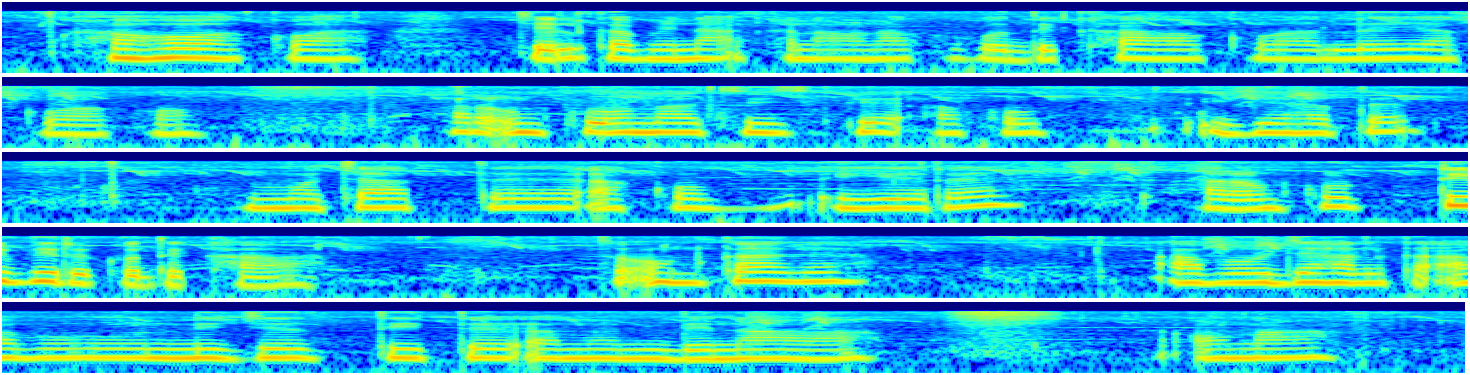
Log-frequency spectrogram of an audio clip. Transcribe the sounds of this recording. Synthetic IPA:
hɔɦɔakɔwa | t͡ʃɛlkabinaʔkanaɔnakɔkɔd̪ɛkʰawakɔwaləjakɔwakɔaɾṵnkuɔnat͡ʃid͡ʒɡɛʔakɔbijəɦat̪ɛʔ̚ | mɔt͡ʃat̪ɛakɔbijəɾɛaɾunkuʈibiɾɛkɔd̪ɛkʰawa | t̪ɔ̰ʔɔnkaɡɛ | abɔd͡ʒaɦalka̰ʔabɔnid͡ʒet̪it̪ɛʔamɛbɛnawa | ɔna

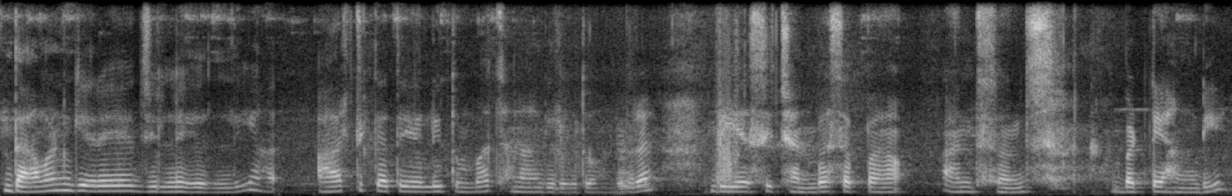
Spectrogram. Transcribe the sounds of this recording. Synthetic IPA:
d̪aːʋɐɳɡeɾed͡ʒilːɛjɐlːi | aːɾt̪ʰikɐt̪ɛjɐlːit̪umbɐt͡ʃɐnːaːɡiɾoːd̪uɐnd̪ɐɾebiesit͡ʃɐnbɐsɐpːɐ | ɐnt̪sɐnsbɐʈːeɦɐŋɖi

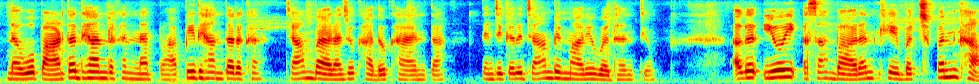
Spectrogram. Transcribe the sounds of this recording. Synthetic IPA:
nɐʊopaːɽ̃t̪ad̪ʱjaːnɾɐkʰənɪ̆nɐpaːpid̪ʱjaːnt̪aɾɐkʰənɪ̆ | d͡ʑaːmbaːɦɪɾə̃nd͡ʑoːkʰaːd̪ʱokʰaːɪnɪ̆t̪ʰa | t̪ɐ̃ɦɪ̃ɲd͡ʑeːkɐɾed͡ʑaːmbiːmaːɾijũʋɐd̪ʱənɪ̆t̪ʰijũ | ɐ̰ɡəɾɪɦoiʔɐsãbaːɾənɪ̆kʰeːbɐt͡ɕpənkʰãː

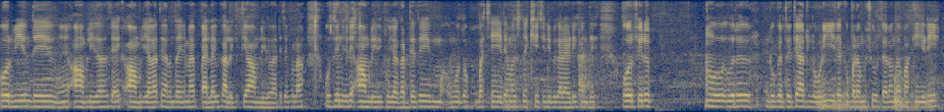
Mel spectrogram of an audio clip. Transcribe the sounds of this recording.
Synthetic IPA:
oːɾʋiːʊnd̪eːaːmliːd̪aːɪkaːmliːaːlaːt̪ɪjaːɾɦʊ̃ːnd̪amɛ̃ːpɛːlaːʋiːɡəlkiːt̪iaaːmliːd̪eːbaːɾeːt͡ʃəpəlaːʊsd̪ɪnd͡ʒeːɽeːʔaːmliːd̪iːp̬uːd͡ʒaːk̬əɾd̪eːt̪eːloːbətːʃẽːeːɾeːnʊsnekʰiːt͡ʃːɽiːbɪɡaːɾɛːɽiːkʰənd̪eː | oːɾpʰɪɾ | ɾɖʊɡəɾd̪eːt̪ɪjaːɾloːɽiːlaːkbəɽaːməʃɦuːɾt̪ɪjaːɾɦõnd̪aːbaːkiːd͡ʒeːɽiː

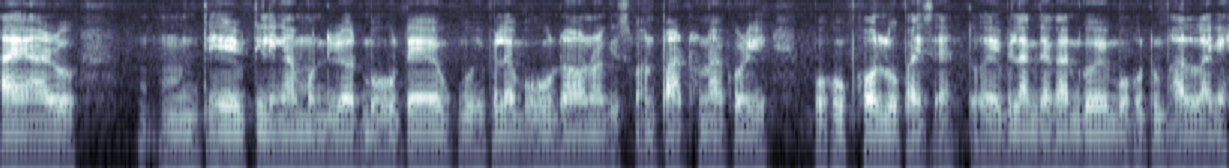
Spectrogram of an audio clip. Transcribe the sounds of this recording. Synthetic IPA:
tʰajaɹu | zetiliŋamɔndiɹɔtboɦutɛɡojpɛlaboɦudʱɔɹɔnɔɹkisuma̰npɹaɹtʰɔnakoɹi | boɦupʰɔlʊpajsɛto̰ejbilakzaɡatɡojboɦutʊbʱalːa̰ɡɛ

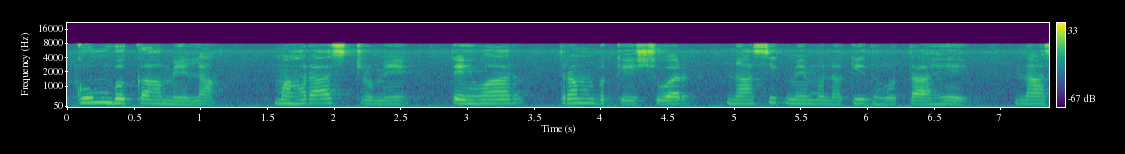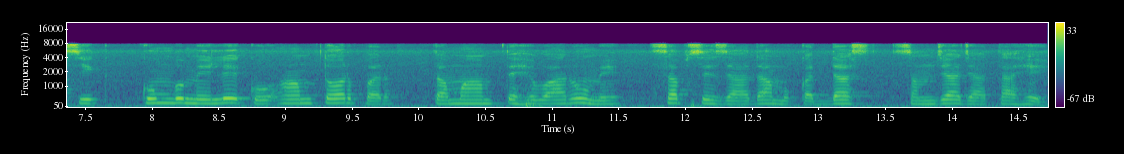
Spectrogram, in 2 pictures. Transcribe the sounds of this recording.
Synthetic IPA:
kʊ̃mbkameːla | mɐɦaːɾaːʃʈɾəmẽ | t̪ɛɦʋaːɾ | t̪ɾə̃mbkeːʃwəɾnaːsɪkmẽmʊnəqɪd̪ɦoːt̪aɦɛː | naːsɪkː | ʊ̃mbmeːlekoaːmt̪ɔːɾpɐɾ | t̪ɐmaːmt̪ɛɦʋaːɾõmẽ | sɐbsezjaːd̪amʊqəd̪ːəsː | ɐmd͡ʒʱad͡ʒaːt̪aɦɛː

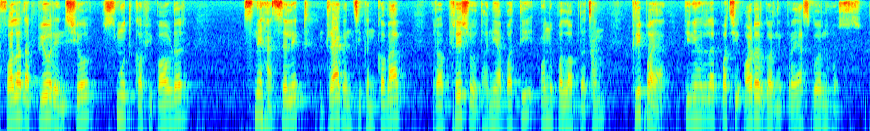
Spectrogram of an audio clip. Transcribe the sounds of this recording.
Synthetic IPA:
pʰʌlʌd̪apjoɾensjorsmut̪kʌpʰipawɖʌr | sneɦaselek̚ʈɖraɡʌnt͡sikʌnkʌbab | rʌpʰresod̪ʱʌnjapʌt̪ːiʌnupʌlʌb̚d̪ʌt͡sʰʌn | kripʌjat̪iniɦʌɾulajpʌt͡sʰiʔʌrɖʌrɡʌrneprʌjasɡʌrnuɦos

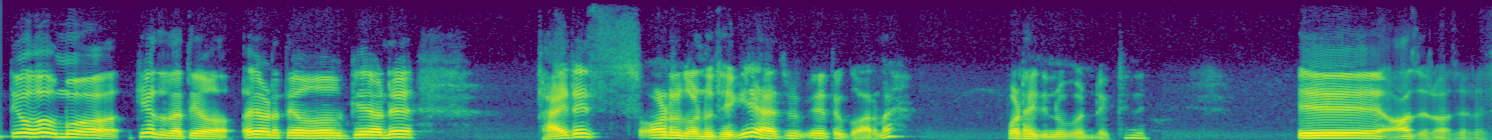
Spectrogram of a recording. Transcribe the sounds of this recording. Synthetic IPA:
t̪joɦomʌkeɦot̪ʰod̪at̪joewʈat̪jok̬eɦʌne | pʰajt͡saj̃s | ʌrɖʌrɡʌrnut̪ʰjokiad͡zuet̪joɡʱʌrma | pʌʈʰajd̪inubʱʌnːḛkt̪ʰini | eɦʌd͡zuɾɦʌd͡zurɦʌd͡zur

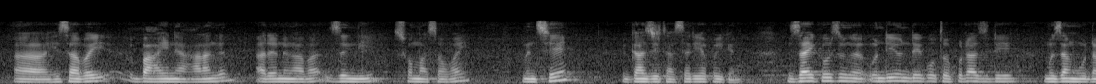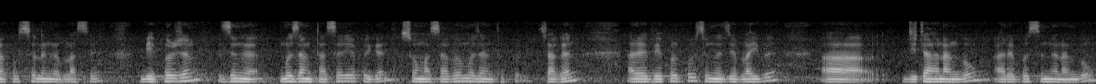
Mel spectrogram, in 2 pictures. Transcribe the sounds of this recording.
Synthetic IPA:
ɦisabajbaɦajnaɦaɾaŋɡɯn | aɾɯnɯŋabazɯŋnisɔmasawɦaj | mɯnse | ɡazitʰasaɾijapʰɔjɡɯn | zajkʰɯwzɯŋɯʔundiundiɡɔtʰɔpʰɯɾazudi | mɯzaŋhudnakʰɯwsɯlɯŋɯblasɯ | bepʰɯɾzɯŋzɯŋɯmɯzaŋtʰasaɾijapʰɔjɡɯnsɔmasabɯmɯzaŋtʰapʰzaɡɯn | aɾɯbepʰɯɾkʰɯwzɯŋɯzeplajbɯ | ditʰahɯnaŋɡɯwa̰ɾɯbɯsɯnhɯnaŋɡɯw

